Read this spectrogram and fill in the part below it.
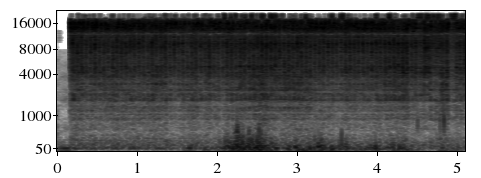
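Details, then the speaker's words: Home AC outdoor unit just switched on, heard outside after a weird noise all day; loud, steady hissing rush with faint, uneven rattles, clearly abnormal, cause not yet determined, technicians called. "So on today's problem, I noticed my AC is making this weird noise. So right now my AC is off. Go ahead and turn her on. Let me take you guys outside so you can hear this issue."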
